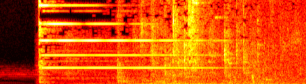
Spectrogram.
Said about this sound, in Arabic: تفتح أبواب المصعد ويخرج رئيس قطاع الألعاب في إكس بوكس فيل سبنسر إلى الطابق الخامس في مبنى مايكروسوفت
